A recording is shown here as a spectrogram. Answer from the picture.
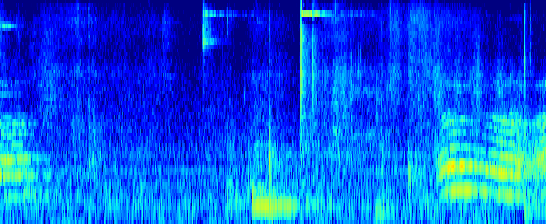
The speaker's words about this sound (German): Es ist eine Münze, eine.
